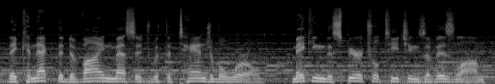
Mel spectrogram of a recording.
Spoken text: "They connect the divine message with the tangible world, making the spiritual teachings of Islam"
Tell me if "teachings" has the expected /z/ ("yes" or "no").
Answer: yes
